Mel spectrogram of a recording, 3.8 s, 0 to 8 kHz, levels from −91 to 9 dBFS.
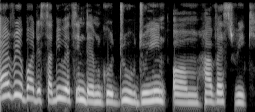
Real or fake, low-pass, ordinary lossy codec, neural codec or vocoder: real; 7.2 kHz; none; none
